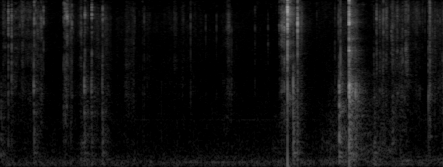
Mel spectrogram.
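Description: Scissors cutting a paper piece for a pop-up card stage set give soft, close snips and rustles. The sounds are scattered and faint at first, then come as two sharper clips near the end.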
